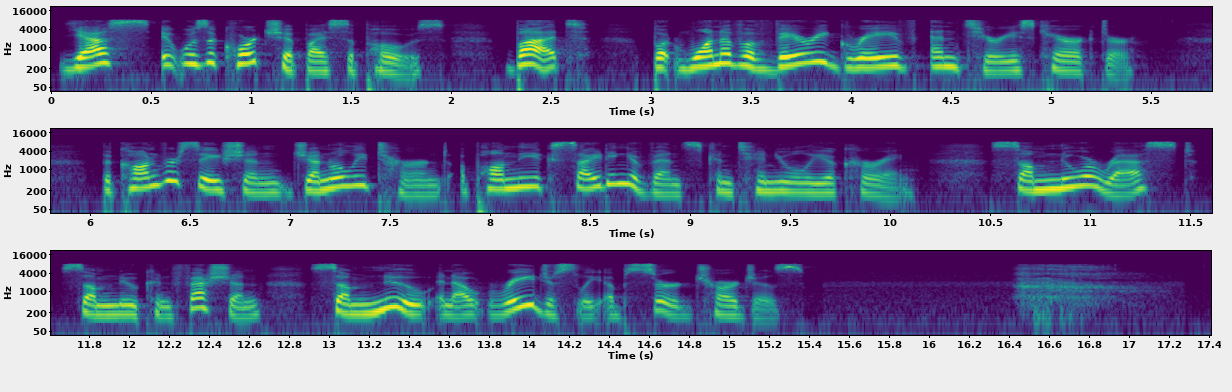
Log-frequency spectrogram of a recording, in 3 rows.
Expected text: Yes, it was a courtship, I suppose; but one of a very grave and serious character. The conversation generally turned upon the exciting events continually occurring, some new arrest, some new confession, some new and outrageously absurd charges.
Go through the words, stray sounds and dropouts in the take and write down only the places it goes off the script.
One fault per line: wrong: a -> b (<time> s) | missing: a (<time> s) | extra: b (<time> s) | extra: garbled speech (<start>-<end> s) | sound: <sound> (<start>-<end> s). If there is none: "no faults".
extra: but (3.0 s)
sound: sigh (16.4-17.2 s)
